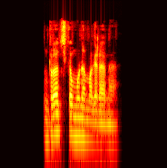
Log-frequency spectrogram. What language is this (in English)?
Catalan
